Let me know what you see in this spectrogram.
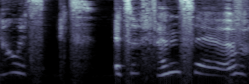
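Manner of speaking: put-on mutter. Retelling a guy's answer when pressed to explain a joke, mock-muttering under breath. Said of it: "under his breath".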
